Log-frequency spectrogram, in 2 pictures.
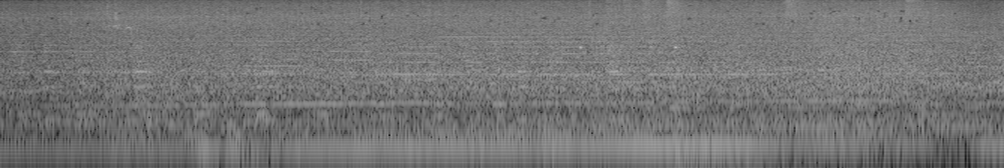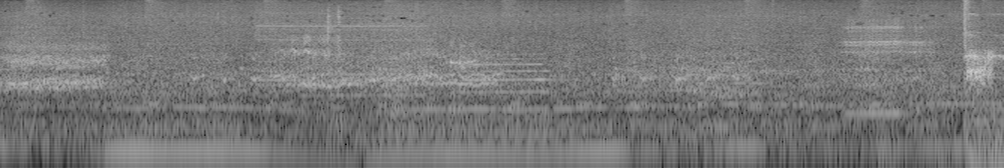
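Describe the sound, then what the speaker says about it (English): Car in the video game Mafia racing away from the police: a steady engine drone with shifting pitch and occasional tire squeals, sustained and fairly loud with no voices. "We lose them by driving real fast and getting clear of them."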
